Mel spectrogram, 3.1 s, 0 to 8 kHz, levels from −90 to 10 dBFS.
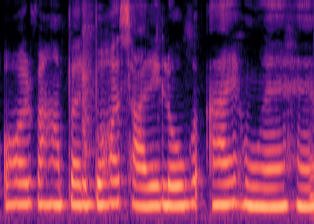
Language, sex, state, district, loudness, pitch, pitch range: Hindi, female, Punjab, Fazilka, -14 LUFS, 275 Hz, 260-280 Hz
